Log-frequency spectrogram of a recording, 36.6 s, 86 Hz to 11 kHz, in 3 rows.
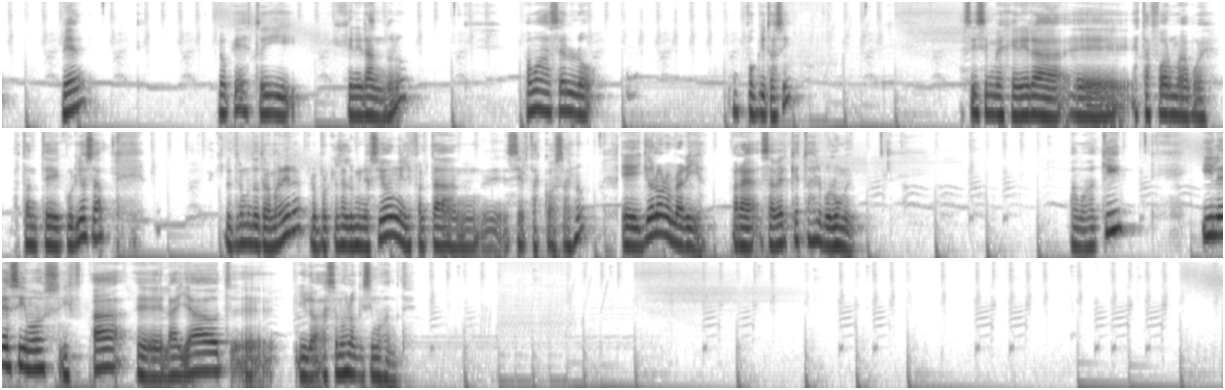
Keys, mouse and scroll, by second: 7.8-8.2 scroll up 2, 8.2 middle click, 13.8 middle click, 16.6-17.2 scroll down 2, 17.2-18.0 scroll up 2, 18.3 middle click, 18.3 scroll down 10, 19.2 click, 20.6 click, 24.9 shift+a, 28.4 click, 29.7 click, 31.4 click, 32.5 click, 34.5 click, 35.8 click.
